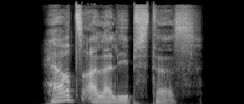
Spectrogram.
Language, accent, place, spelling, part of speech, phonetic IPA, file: German, Germany, Berlin, herzallerliebstes, adjective, [ˈhɛʁt͡sʔalɐˌliːpstəs], De-herzallerliebstes.ogg
- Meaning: strong/mixed nominative/accusative neuter singular of herzallerliebst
